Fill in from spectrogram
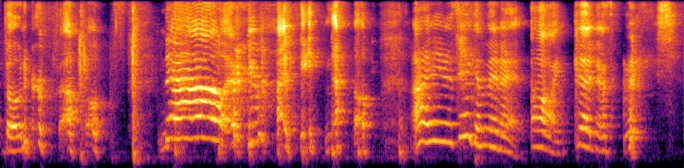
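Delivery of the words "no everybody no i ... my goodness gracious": high, loud protest breaking into laughter; cracking up mid-sentence; helpless laughter. Real, not acted. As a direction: try to talk through a real giggling fit. Helpless giggling fit after slip.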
